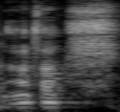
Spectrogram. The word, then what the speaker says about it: Ngata: Da konnten sie irgendwie nicht so richtig gut auftreten, weil Sigi Ansah und Haloti Ngata, ich glaube, das spricht man Nata. – Nata.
